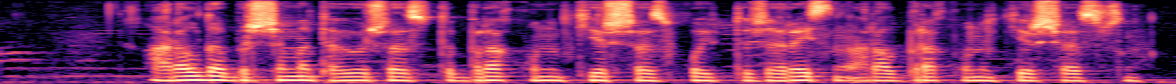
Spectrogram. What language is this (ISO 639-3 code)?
kaz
